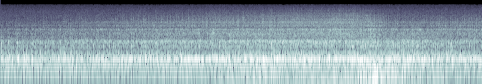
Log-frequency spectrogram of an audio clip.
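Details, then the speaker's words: Vintage electric motor, started through a current-limiting resistor with half bridged out: hum climbs then sags, the capacitor and main winding resonating and pulling it back, so it fails to reach full speed. "So you see it reaches a certain point and then it kind of magnetically pulls itself back down. That's the capacitor and the main winding are interacting and building up a resonance. It should get past that if it has a little more power."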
